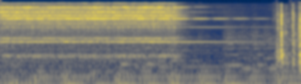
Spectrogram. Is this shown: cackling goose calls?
no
